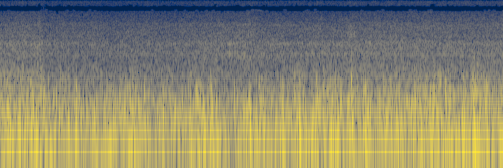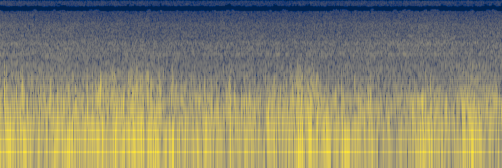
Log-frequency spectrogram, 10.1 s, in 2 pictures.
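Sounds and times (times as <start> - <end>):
train rumbling on track: 0.0 - 10.0
wind buffeting microphone: 0.0 - 10.0.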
